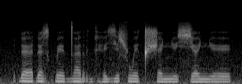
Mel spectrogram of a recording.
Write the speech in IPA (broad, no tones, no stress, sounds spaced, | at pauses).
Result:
ɗ ɛ ɗ ɛ z k͡p e d̪ æ r ɡʱ e zʲ ɛ ɬ w e t ʃ æ ɲ e ɕ ɛ ɲ e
